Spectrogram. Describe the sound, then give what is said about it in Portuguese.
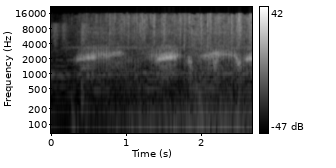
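Repeated trilling frog calls, several drawn-out buzzy notes in a steady rhythm, fairly loud over a low rumbling background with no voices. “Até porque o canto ele é uma característica muito importante dentro dos grupos de anfíbios, né?”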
